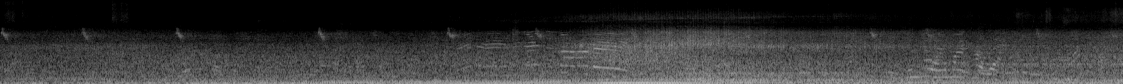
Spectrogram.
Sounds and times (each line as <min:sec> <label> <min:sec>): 0:02.6 Traffic Sound 0:11.2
